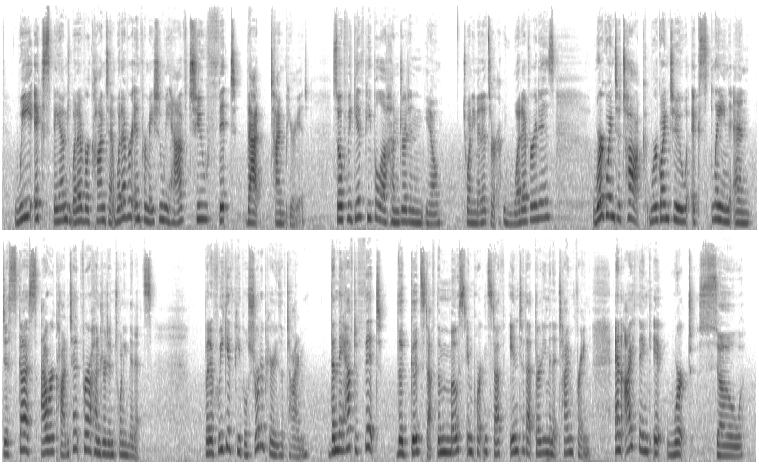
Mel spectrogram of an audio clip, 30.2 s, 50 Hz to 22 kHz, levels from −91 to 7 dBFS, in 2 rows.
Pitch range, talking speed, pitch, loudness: 195-255 Hz, 150 wpm, 220 Hz, -24 LUFS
